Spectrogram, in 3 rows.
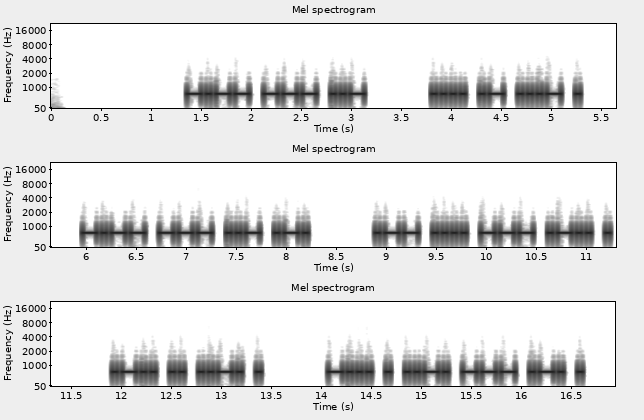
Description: Morse code, heard as a keyed tone, about 25 wpm, 700 Hz. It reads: YOU HAVE YOUR WHOLE LIFE BEFORE
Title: 2x Word-Spacing - Sentences from Top 400 Words - 25wpm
